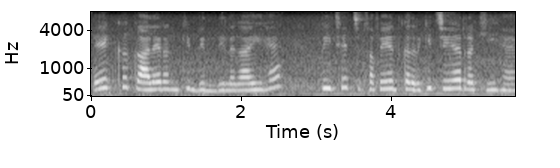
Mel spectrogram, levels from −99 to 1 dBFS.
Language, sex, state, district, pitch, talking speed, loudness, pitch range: Hindi, female, Haryana, Charkhi Dadri, 255 Hz, 150 wpm, -17 LUFS, 235-295 Hz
